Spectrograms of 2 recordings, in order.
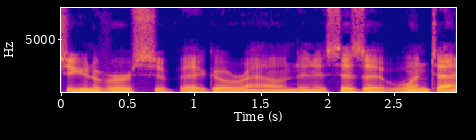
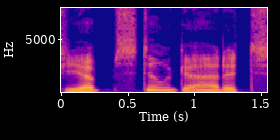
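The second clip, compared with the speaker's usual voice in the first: high, slow imitation of a squeak; mock high-pitched reply; voice goes up; 6 semitones higher, 3 dB quieter, slower than usual. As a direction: let the voice jump up high, drawn out. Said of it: "his voice goes up".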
